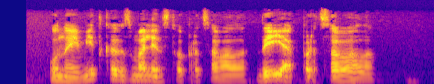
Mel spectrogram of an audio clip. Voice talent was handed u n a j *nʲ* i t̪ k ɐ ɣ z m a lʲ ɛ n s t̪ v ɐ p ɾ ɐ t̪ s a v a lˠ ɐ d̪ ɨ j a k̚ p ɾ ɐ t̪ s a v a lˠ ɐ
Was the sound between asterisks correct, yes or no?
no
